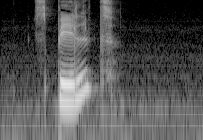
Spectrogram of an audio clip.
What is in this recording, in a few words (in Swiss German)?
"bild", alsace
